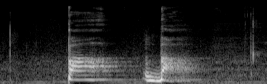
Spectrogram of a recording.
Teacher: these two sounds, pa and ba, these two sounds produce with the help of lips. Look here, complete closure of the lips.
